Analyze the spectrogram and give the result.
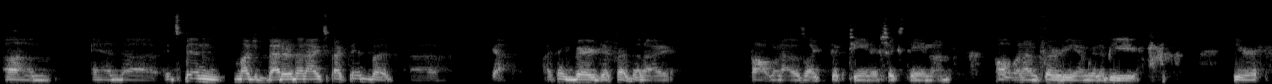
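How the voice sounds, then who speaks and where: A man's voice: on the low side, a little slow, long pauses, husky, dry recording, highs cut off. A man in his early thirties, a podcast guest talking easily about his life and work, with frequent laughs and fillers. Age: 30s. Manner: easygoing, laughs often, many fillers. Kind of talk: casual interview chat.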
